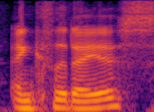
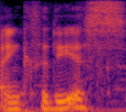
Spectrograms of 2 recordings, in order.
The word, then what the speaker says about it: Enceladus: Enceladus, or Enceladus, however you want to pronounce it, is also an option.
